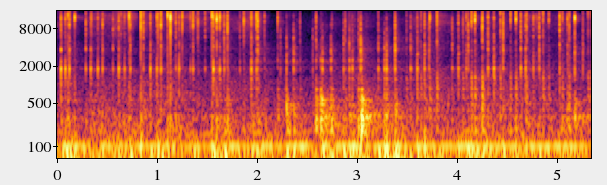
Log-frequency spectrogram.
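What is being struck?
Dark chocolate bar.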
